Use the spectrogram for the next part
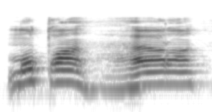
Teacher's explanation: طا کو پر پڑھیں گے چونکہ حروف مستعلیہ میں سے، اور طا کے بعد ہا کے اوپر تشدید ہے تو اس لیے دھیان سے پڑھیں گے.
